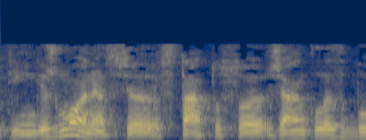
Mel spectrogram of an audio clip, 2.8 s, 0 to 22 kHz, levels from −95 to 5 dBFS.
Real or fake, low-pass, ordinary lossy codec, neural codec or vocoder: fake; 7.2 kHz; MP3, 24 kbps; codec, 16 kHz, 16 kbps, FunCodec, trained on Chinese and English, 50 frames a second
